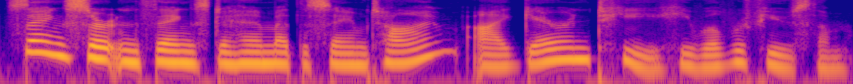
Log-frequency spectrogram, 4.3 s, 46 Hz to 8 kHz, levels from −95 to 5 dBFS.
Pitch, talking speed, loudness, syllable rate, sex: 180 Hz, 210 wpm, -20 LUFS, 4.8 syllables/s, female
